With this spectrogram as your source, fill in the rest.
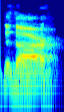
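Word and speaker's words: Z'Dar: Zadara. Zadar. Yeah. That's how I've always pronounced Yeah.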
